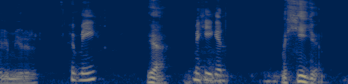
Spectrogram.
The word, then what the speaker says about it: Mohegan: The next one looks like, was it Mihogan? What is it? The new. Sorry, you're muted. Who, me? Yeah, Mohegan. Mohegan. I knew I was getting that first syllable wrong.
